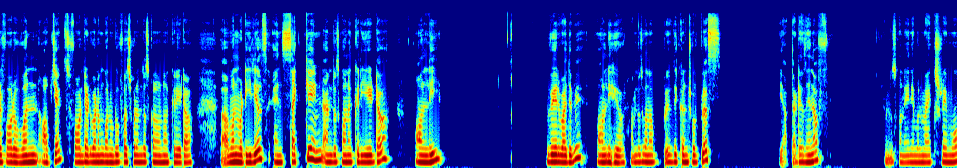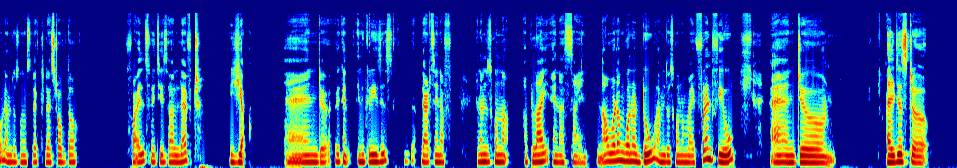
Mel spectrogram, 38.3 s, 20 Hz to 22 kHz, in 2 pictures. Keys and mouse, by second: 1.1 click, 2.2 click, 3.4 Tab, 4.4 Tab, 6.1 click, 7.4 Tab, 8.3 shift+middle click, 10.8 2, 11.7 alt+click, 13.5 ctrl+KP_Add, 13.7 ctrl+KP_Add, 13.9 ctrl+KP_Add, 14.3 ctrl+KP_Add, 14.6 ctrl+KP_Add, 17.7 click, 18.7 shift+click, 20.4 ctrl+z, 21.2 shift+click, 23.1-24.2 middle drag, 26.4 ctrl+KP_Add, 26.9 ctrl+KP_Add, 28.7 click, 29.8 click, 31.3 click, 33.0 Tab, 34.6 shift+middle drag, 34.7 shift+click.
